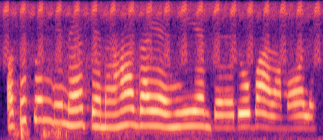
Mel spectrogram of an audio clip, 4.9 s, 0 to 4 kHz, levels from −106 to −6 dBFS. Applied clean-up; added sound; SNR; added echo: none; Frog; 19 dB; none.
